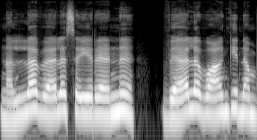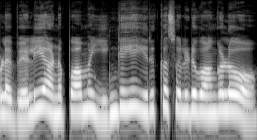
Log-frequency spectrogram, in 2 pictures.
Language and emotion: Tamil, fearful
